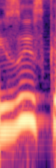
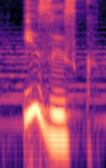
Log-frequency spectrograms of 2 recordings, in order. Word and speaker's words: изыск: Нас интересовало ударение. И его мы благополучно выяснили. Изыск. И только изыск.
